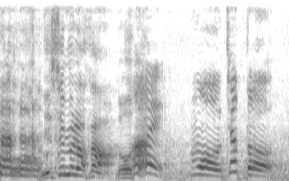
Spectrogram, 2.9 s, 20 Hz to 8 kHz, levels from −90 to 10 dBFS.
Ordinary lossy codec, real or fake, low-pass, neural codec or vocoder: none; fake; none; codec, 16 kHz, 16 kbps, FunCodec, trained on Chinese and English, 50 frames a second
